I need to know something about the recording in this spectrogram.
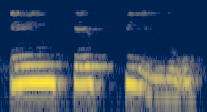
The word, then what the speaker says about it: empecilho: Por que eu não falo ló e lá? Porque tem a letra H no meio.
